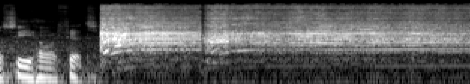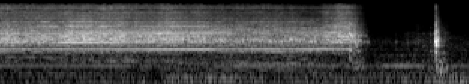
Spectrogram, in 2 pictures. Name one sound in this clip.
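A cordless saw whines loudly as it cuts through wood.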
